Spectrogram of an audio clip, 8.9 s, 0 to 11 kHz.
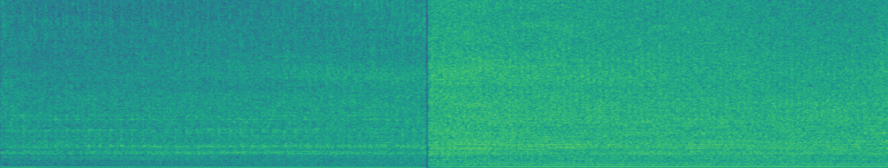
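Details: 1972 Massey Ferguson 1100 diesel tractor, 94 hp, long abandoned, started with starting fluid; steady, even diesel clatter settling into a firm idle with regular beat; normal diesel idle.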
